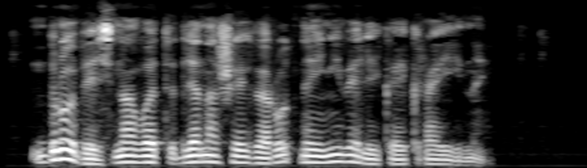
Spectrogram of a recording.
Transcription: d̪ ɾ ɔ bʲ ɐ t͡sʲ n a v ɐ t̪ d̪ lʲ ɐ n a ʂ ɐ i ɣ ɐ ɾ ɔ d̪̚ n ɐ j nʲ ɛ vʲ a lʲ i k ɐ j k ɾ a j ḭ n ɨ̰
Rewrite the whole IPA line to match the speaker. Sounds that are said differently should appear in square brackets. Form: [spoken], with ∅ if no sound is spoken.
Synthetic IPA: d̪ ɾ ɔ bʲ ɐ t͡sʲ n a v ɐ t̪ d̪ lʲ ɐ n a ʂ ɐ [j] ɣ [a] ɾ ɔ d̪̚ n ɐ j nʲ ɛ vʲ a lʲ i k ɐ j k ɾ a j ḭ n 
